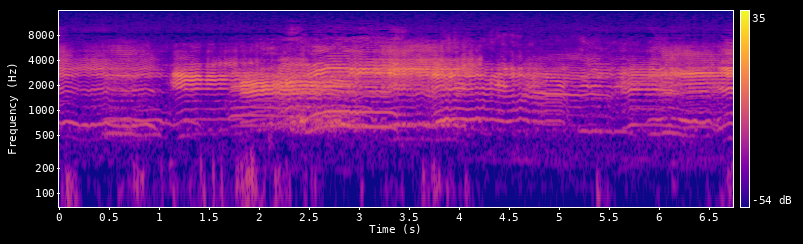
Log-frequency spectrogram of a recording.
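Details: Sheep near Cefn Coch, Powys, Wales, called and herded down a lane to another field on 31 March 2021; continuous loud, tremulous bleating from many animals overlapping, with faint footfall-like thuds beneath.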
